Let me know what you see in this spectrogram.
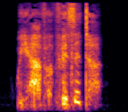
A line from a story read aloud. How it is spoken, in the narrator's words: Modo hissed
